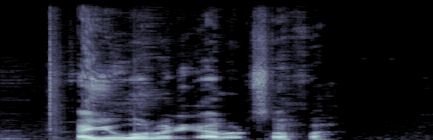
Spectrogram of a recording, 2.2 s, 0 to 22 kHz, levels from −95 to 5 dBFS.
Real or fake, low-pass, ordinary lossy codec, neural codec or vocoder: real; none; none; none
